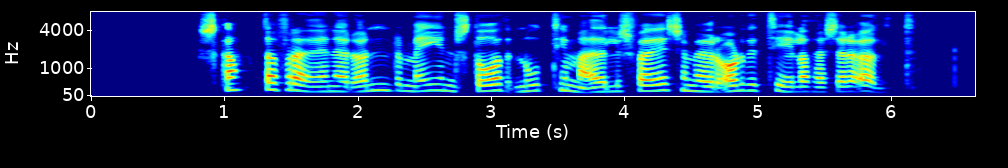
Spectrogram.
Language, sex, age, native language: Icelandic, female, 50-59, Icelandic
